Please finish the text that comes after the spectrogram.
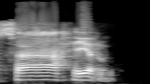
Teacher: Jadi kalau kita waqaf sahir maka dibaca tipis sakinatun qoblaha maksur karena r-nya kita sukunkan dan sebelumnya kasrah. Adapun kalau kita baca lanjut sahirun ya, maka tafkhim karena rnya berharakat dommah. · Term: tarqik waqfan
